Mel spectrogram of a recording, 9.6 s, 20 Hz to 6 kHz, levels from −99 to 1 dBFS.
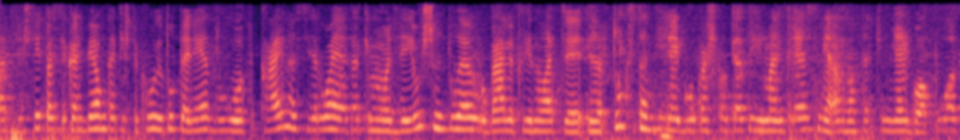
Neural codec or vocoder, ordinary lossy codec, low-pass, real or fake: codec, 44.1 kHz, 3.4 kbps, Pupu-Codec; AAC, 48 kbps; 5.4 kHz; fake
